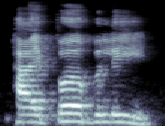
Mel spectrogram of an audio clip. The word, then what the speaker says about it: hyperbole: Hyperbole is the right pronunciation.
